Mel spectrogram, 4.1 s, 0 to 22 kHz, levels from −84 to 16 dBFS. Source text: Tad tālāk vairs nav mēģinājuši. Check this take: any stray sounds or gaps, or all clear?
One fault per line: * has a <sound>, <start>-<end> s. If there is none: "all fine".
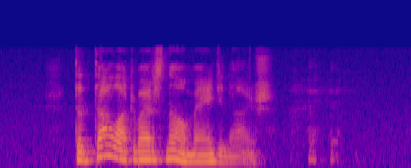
* has a laugh, 2.9-3.7 s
